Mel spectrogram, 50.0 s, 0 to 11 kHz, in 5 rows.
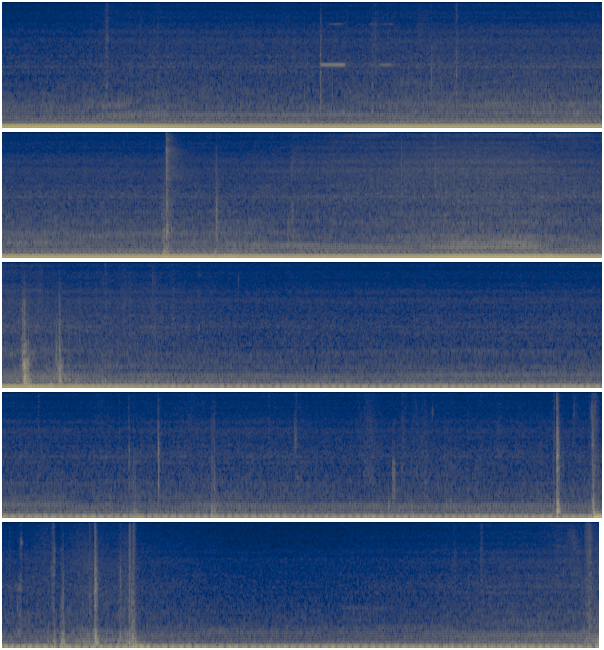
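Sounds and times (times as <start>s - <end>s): faint droning tone: 0.0s - 25.2s
low mechanical hum: 0.0s - 49.9s
seat latch clicks and knocks: 12.6s - 13.0s, 20.3s - 21.3s
car door unlatching clunk: 12.6s - 13.8s, 20.2s - 21.9s, 39.2s - 42.5s
heavy seat thump: 20.3s - 21.8s, 33.4s - 33.8s, 39.2s - 42.4s.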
